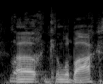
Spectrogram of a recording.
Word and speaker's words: Lubbock: You know, if North Carolina fires, if Texas Tech moves on, like he's not going to go live in Lubbock. Like that ain't happening. – Lubbock.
